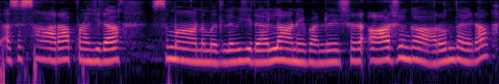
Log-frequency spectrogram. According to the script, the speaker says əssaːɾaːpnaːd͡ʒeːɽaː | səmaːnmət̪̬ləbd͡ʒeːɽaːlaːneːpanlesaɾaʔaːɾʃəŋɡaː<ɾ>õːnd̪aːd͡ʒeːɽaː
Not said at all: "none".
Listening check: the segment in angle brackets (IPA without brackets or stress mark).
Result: ɾ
